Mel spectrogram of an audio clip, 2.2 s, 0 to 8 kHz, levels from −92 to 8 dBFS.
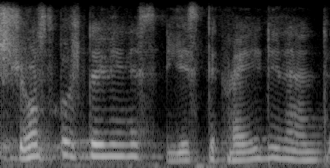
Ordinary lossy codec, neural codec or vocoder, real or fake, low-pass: Opus, 32 kbps; codec, 24 kHz, 0.9 kbps, WavTokenizer, medium music audio release; fake; 7.2 kHz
